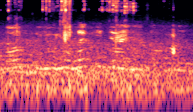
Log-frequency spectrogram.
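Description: Sheets of paper rustling in three short crinkly bursts as they are handled and leafed through, over background chatter of many voices.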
